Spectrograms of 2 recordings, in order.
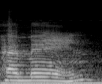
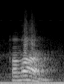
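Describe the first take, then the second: First: The vowels are long and drawn out. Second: The vowels are short and clipped. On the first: The speaker calls it wrong. "not Paman" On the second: The speaker calls it right. "You shorten it"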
